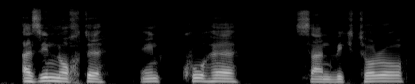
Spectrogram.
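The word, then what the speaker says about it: Sainte-Victoire: این نقطه این کوه سن ویکتور یا همون سن ویک دوغ اینکه خیلی روش اصرار دارم چون خیلی طول کشی یاد گرفتم تلفظش اینو به حساب اینا رو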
